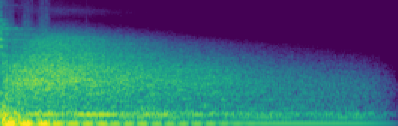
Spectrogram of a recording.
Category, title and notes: Instrument samples > Percussion
A top-tier orchestral clash cymbal (it can become more realistic attenuated, balance-biased and combined with a different crash you like) for rock/metal/jazz music use. A merger of older low-pitched files (search my crashes folder). tags: pseudogong gong _________ I focus on sounds usable in rock/metal/jazz/pop/electro/etc.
